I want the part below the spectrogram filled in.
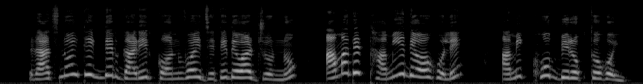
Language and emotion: Bengali, angry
